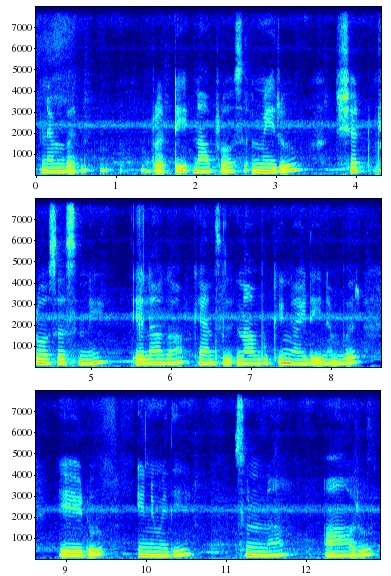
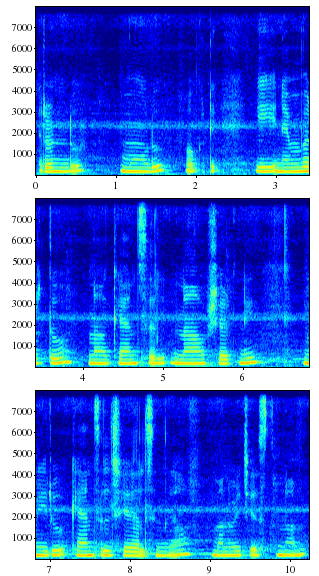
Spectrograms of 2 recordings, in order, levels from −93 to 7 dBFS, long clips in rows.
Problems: constant background noise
